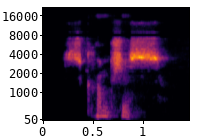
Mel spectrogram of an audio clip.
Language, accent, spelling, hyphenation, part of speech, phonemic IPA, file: English, Southern England, scrumptious, scrump‧tious, adjective, /ˈskɹʌm(p)ʃəs/, LL-Q1860 (eng)-scrumptious.wav
- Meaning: 1. Of food: delectable, delicious 2. Of a person or thing: excellent, wonderful; also, very aesthetically pleasing or attractive; good enough to eat 3. Fastidious, picky 4. Very small; tiny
